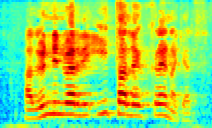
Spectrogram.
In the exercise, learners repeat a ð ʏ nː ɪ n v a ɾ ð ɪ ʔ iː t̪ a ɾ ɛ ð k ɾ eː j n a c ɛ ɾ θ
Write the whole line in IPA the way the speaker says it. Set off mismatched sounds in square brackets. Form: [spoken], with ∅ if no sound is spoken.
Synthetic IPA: a ð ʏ nː ɪ n v [ɛ] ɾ ð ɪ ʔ iː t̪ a [l] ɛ [ɣ] k ɾ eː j n a c ɛ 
